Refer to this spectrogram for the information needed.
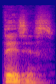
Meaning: thesis (statement supported by arguments)
- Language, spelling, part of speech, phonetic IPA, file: Russian, тезис, noun, [ˈtɛzʲɪs], Ru-тезис.ogg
